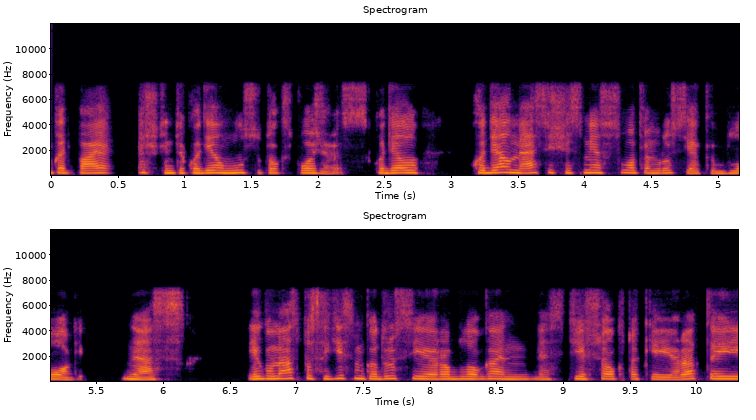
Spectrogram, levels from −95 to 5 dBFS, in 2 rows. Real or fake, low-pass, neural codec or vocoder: fake; 7.2 kHz; codec, 16 kHz, 6 kbps, DAC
